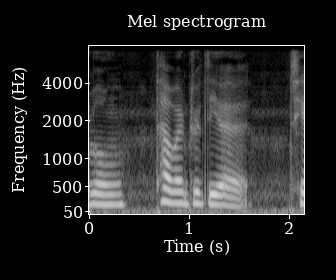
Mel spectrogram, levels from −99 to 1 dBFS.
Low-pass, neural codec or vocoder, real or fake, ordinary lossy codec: 7.2 kHz; autoencoder, 22.05 kHz, a latent of 192 numbers a frame, VITS, trained on many speakers; fake; none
